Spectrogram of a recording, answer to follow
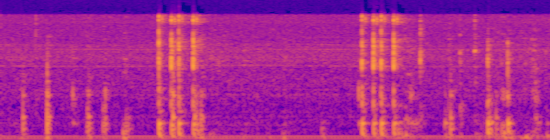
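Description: Irregular clicking of a computer keyboard and mouse, with two quick flurries of clicks about a second in and near three seconds, over a faint steady low hum.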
